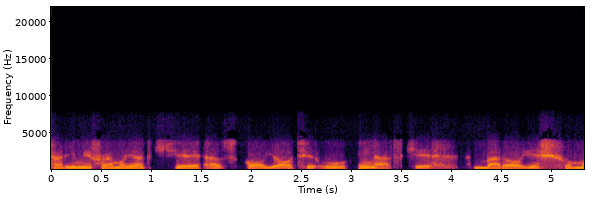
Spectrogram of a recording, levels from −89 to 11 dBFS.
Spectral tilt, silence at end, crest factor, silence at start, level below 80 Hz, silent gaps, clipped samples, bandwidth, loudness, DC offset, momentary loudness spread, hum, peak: -9 dB/octave; 0 s; 14 dB; 0 s; -54 dBFS; none; under 0.1%; 4.4 kHz; -19 LUFS; under 0.1%; 7 LU; none; -4 dBFS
